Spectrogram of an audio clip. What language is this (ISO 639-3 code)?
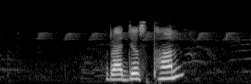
sat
